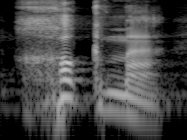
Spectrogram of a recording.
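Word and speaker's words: hokmah: Esta palabra sabiduría hocma con h y acento en la o y con kcma sí es la capacidad de aplicar a nuestras vidas el conocimiento de Dios.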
